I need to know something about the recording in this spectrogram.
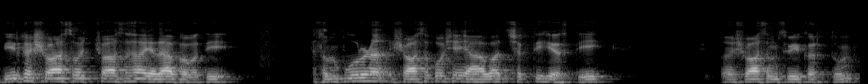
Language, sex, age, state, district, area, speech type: Sanskrit, male, 30-45, Karnataka, Uttara Kannada, rural, spontaneous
